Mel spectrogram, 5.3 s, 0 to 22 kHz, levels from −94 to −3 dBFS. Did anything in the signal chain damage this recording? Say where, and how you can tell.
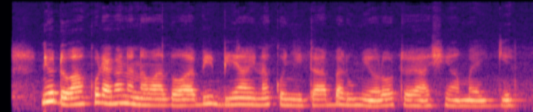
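Yes, and it's at the codec stage, across the whole speech clip. The sound has that swirly, hollow quality, and consonant attacks are smeared, which is more damage than a single lossy pass would leave. It's likely generation loss, with the audio encoded and decoded roughly four times, consistent with an Opus chain at 64 kbit/s. Each pass requantises on a shifted frame grid, so the noise builds up. Bandwidth still reaches about 20.2 kHz.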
